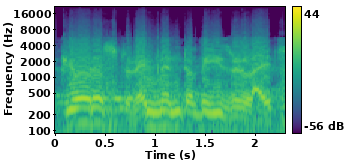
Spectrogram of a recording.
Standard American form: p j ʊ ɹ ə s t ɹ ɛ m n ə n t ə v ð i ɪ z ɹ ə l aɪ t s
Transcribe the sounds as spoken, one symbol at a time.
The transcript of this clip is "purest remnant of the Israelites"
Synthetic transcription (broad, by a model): p j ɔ ɹ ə s t ɹ ɛ m n ə n t ə v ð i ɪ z ɹ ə l aɪ t s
